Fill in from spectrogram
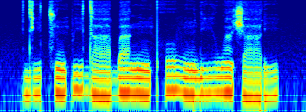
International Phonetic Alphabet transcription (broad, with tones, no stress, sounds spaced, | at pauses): d i˨ t͡s ũ˨ p i˦ d aː˨ ɓ a˦ ŋ ũ˨ pʰ o˦ β ũ˨ ɗ iː˦ w ã˦ ʃ aː˨ ɾ i˦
